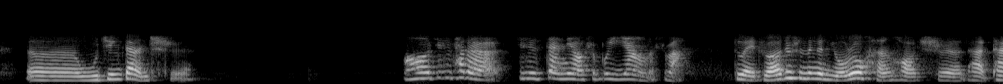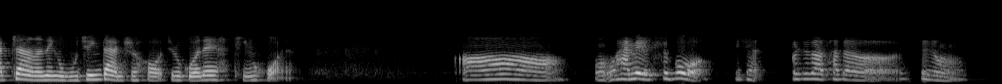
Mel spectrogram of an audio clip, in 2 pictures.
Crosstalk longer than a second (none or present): none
